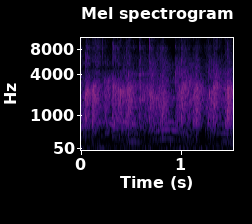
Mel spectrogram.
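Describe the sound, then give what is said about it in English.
A crowd claps together during a sermon in a steady, dense wash of applause that fills the short moment, fairly soft, with a faint voice underneath. “Somebody clap today.”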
